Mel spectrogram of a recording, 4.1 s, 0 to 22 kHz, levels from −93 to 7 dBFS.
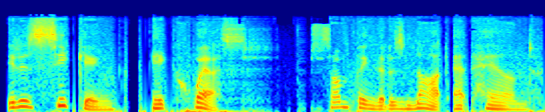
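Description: Throughout, the speech carries grainy distortion that tracks the signal, around 25 dB below it. This is likely low bit depth without dither, fitting 6-bit rounding.

From 1.71 to 2.55 s, AAC frame loss with concealment smears the sound into noisy patches. About 0.47 s is lost in gaps, the longest near 0.2 s, fading and returning.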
